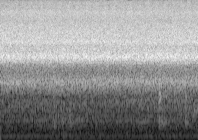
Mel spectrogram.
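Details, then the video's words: Short stretch of Thai cicada song from Ubon Ratchathani: an intense, even, high-pitched sizzle with no breaks, dominating the whole recording. "เสียงจักจั่น (Cicadidae)"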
